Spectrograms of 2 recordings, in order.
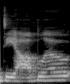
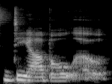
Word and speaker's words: Diabolo: He's not just mispronouncing Diablo, it's Diabolo.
